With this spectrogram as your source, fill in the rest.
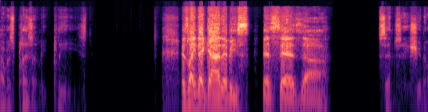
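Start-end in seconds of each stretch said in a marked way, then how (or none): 5.7-6.4 breathy, whispered deep baritone voice. Imitating a guy who says the word: imitating a heavy baritone voice. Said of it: "his voice is heavy baritone".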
